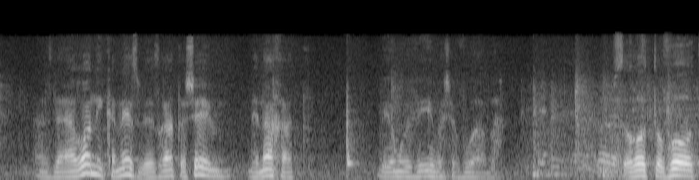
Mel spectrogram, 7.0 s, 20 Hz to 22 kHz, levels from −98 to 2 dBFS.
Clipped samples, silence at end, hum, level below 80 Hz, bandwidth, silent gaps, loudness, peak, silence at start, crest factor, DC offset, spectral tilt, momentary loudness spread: under 0.1%; 0 s; none; -56 dBFS; 10 kHz; none; -25 LUFS; -4 dBFS; 0.35 s; 20 dB; under 0.1%; -7 dB/octave; 18 LU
